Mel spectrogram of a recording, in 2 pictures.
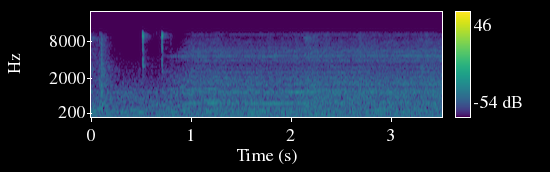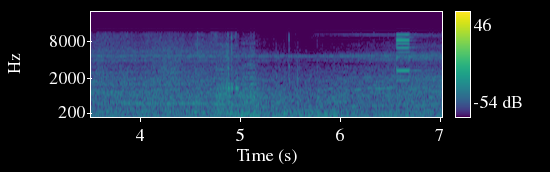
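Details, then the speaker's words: Old desktop PC after a RAM upgrade, two sticks moved to channels 1 and 2: quiet fan hiss, then one short clean beep; it now passes POST, whereas it wouldn't with sticks in channels 1 and 3. "posted so it wouldn't post with one stick in the yellow and one stick like in channel 1 and channel 3 but it will do it in 1 & 2"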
